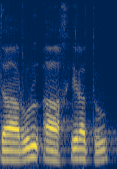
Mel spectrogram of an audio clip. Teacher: রার উপর পেশ আছে, আওয়াজটাকে মোটা করিয়া পড়তে হবে।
